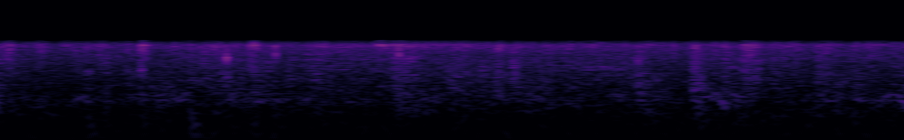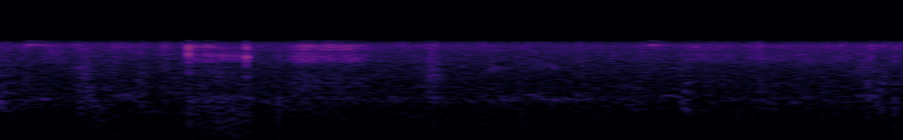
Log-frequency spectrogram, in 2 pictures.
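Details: Male spruce grouse displaying in Canada: very deep, muffled hoots and low thrums, repeated irregularly, with faint rustling and hiss around them.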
